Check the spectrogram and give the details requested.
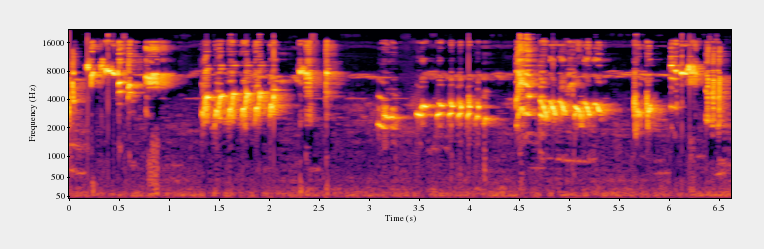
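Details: Orange-headed thrush in lively 'bocor' song. Fast trilled rattles repeat in several bursts, mixed with high sharp chirps and short whistles.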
